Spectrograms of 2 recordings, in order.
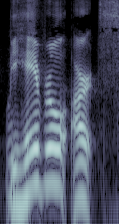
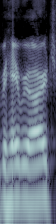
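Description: First: The phrase is said slowly and carefully. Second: The phrase is said quickly and run together. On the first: "even when you said it slowly" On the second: "I say that wrong again"

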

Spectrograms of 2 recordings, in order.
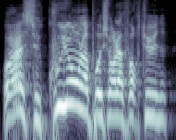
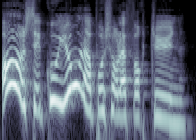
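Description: First: It is said in a coarse, working-class bar voice. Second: It is said in a posh, courteous voice.

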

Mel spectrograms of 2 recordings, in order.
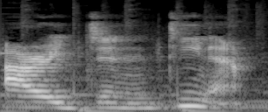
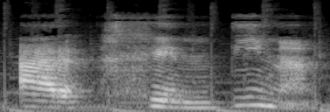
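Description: First: The G sounds like an English J. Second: The G sounds like a breathy H. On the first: The speaker calls it wrong. "not Argentina" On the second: The speaker calls it right. "So we say Argentina"

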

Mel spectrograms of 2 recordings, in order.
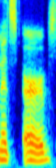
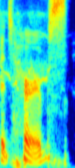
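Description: First: It is said in an American accent. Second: It is said in a British accent. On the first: "If you're American" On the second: "and if you're British"

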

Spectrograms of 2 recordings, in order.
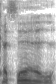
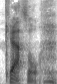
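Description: First: The name is said with a French accent. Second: The name is said with a Northern English accent. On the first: "with more of a French accent" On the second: "I'm just going with a Northern accent"

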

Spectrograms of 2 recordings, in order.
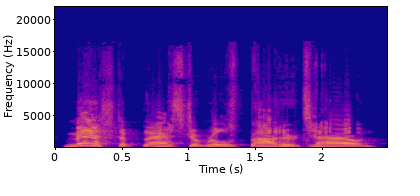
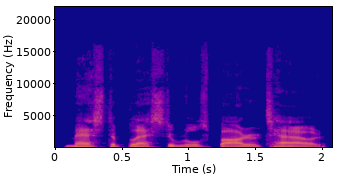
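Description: First: It is said louder, shouted. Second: It is said at normal, quieter volume.

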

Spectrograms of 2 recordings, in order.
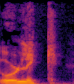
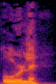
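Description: First: The word ends in a harsh throaty consonant. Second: The word ends in a soft breathy sound. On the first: This is the southern regional form. "in Cork it might be Orlick" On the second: This is the northern regional form. "they take off the CH at the end and they put on a TH"

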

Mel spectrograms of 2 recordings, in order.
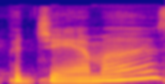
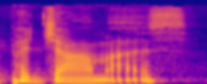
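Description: First: The stressed vowel matches the vowel in bananas. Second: The stressed vowel differs from the vowel in bananas. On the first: This is the pronunciation that makes the title rhyme. "I don't say pajamas" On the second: This is the speaker's own accent, so the title does not rhyme. "I say pajamas"

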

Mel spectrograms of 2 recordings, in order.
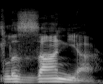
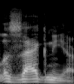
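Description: First: The g is not sounded; it has a y sound. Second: The g is sounded as a hard g. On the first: The speaker calls it right. "It has a y sound, like lasagna" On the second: The speaker calls it wrong. "It's not lasagna"

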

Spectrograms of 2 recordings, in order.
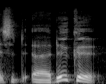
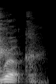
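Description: First: The name starts with R and has two syllables. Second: The name starts with an R sound, one syllable. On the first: This is how it is said in Japan. "And in Japan" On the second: This is how some English-school students said it. "Also I've been called Rook"

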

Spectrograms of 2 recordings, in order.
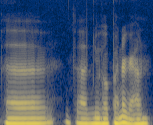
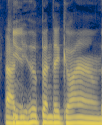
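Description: First: It is said with a plain English accent. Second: It is said with a French accent. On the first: "There's no you don't French" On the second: "Even say New Hope Underground with a French accent"

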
